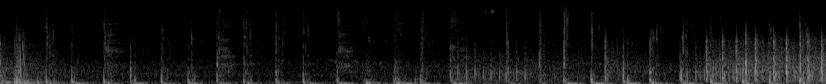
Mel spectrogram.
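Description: Quick footsteps thud steadily on hard ground.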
